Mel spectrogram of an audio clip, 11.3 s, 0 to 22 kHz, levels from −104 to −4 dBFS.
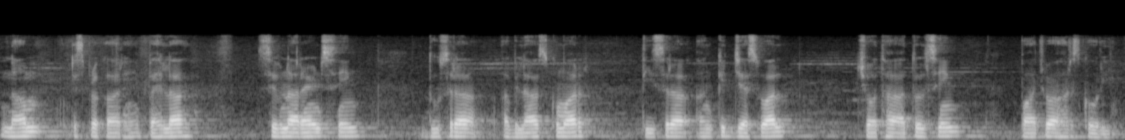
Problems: background sounds at intervals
